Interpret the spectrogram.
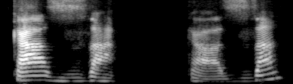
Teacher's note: Casa escreve com S, mas tem som de Z.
